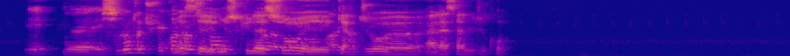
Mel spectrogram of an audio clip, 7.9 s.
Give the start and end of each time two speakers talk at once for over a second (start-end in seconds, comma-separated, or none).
1.7-3.4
